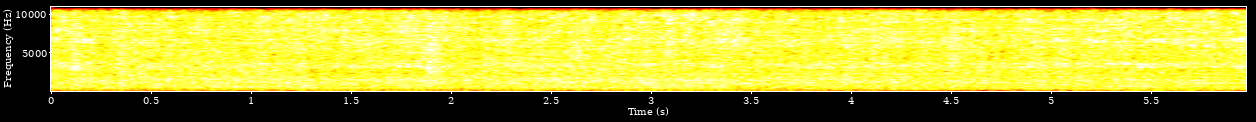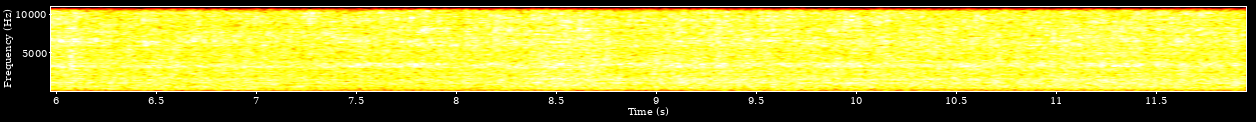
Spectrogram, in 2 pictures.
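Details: Free Simplicity snowblower engine after an oil leak repair, freshly filled with oil and gas: steady, even small-engine drone with no misses, knocks or surging; normal running.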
